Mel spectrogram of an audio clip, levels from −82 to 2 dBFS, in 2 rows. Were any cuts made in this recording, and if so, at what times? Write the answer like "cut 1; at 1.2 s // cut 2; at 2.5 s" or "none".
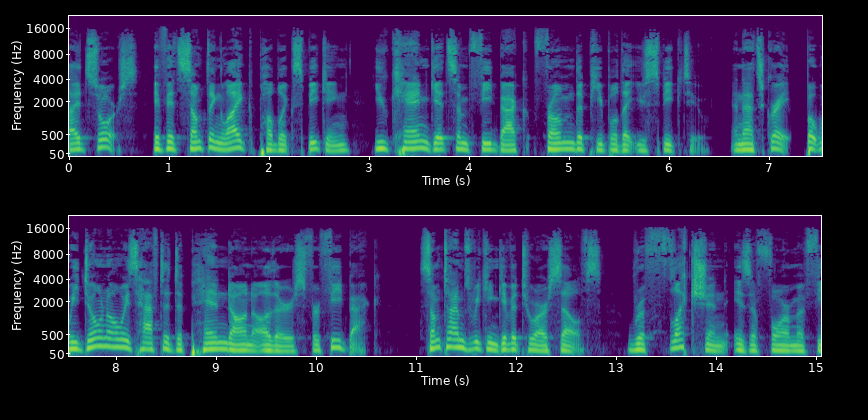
none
